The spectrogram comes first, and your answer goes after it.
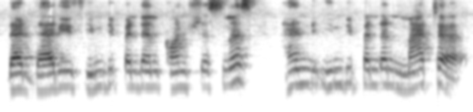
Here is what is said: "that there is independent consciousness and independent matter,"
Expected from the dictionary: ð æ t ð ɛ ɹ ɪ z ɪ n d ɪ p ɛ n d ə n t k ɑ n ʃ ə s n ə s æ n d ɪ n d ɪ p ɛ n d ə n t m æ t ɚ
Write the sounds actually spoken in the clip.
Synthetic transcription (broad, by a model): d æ t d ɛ ɹ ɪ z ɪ n d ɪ p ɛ n d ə n t k ɑ n ʃ ə s n ə s æ n d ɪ n d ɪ p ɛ n d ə n t m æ t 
